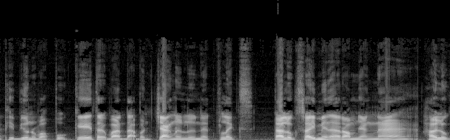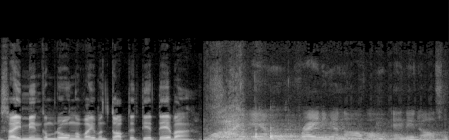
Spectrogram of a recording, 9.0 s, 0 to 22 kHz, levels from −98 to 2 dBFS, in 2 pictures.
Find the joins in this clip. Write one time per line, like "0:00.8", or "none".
0:06.5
